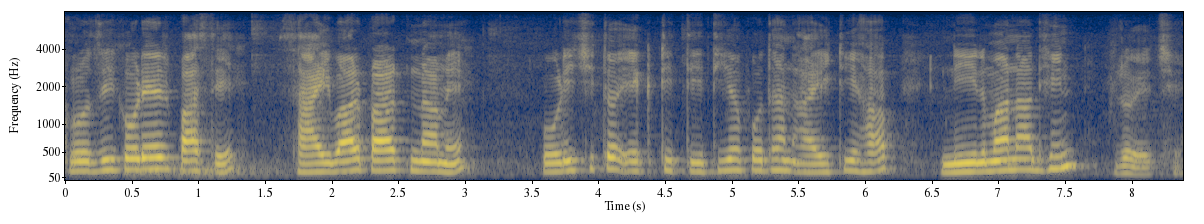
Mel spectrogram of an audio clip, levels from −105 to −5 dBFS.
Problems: background sounds at intervals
